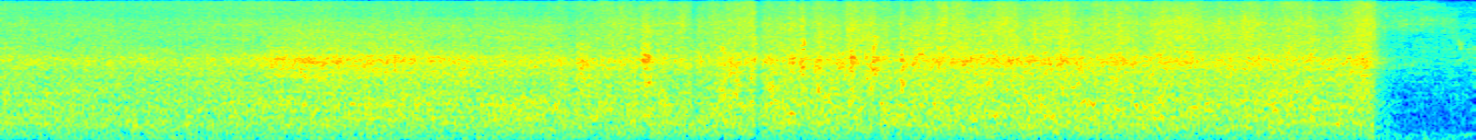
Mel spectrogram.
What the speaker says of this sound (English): you can grab your hose and you can rinse all this down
